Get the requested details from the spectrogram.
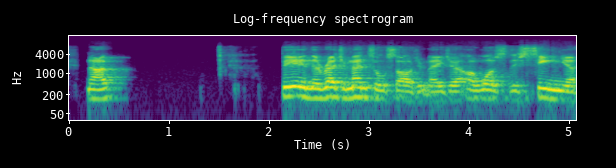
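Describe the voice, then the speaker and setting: A man's bright, sharp voice at a moderate pace, with fairly even intonation. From West Country, England. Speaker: former army sergeant major, leadership coach. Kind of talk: panel discussion.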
